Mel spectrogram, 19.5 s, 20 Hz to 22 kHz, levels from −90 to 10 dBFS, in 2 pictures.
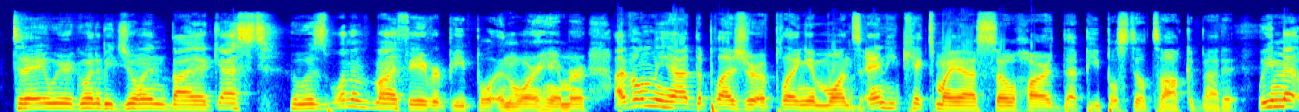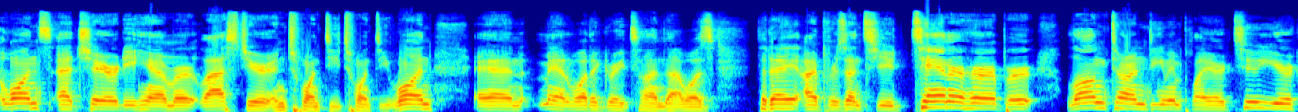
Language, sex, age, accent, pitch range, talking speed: English, male, 30-49, American, 115-155 Hz, 215 wpm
